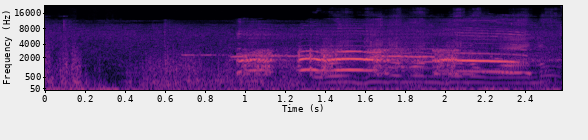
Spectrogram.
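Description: A rooster near a storehouse with chickens crows loudly and close by in a long, drawn-out call, over clucking and general farmyard noise.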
